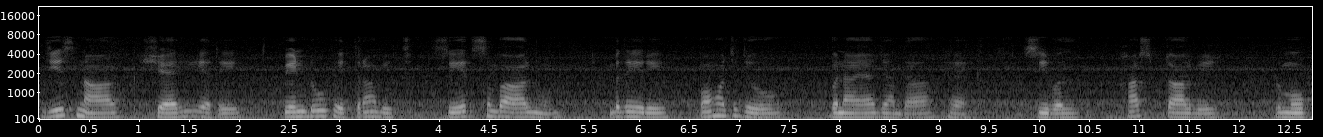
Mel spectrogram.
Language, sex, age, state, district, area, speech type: Punjabi, female, 45-60, Punjab, Barnala, urban, spontaneous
